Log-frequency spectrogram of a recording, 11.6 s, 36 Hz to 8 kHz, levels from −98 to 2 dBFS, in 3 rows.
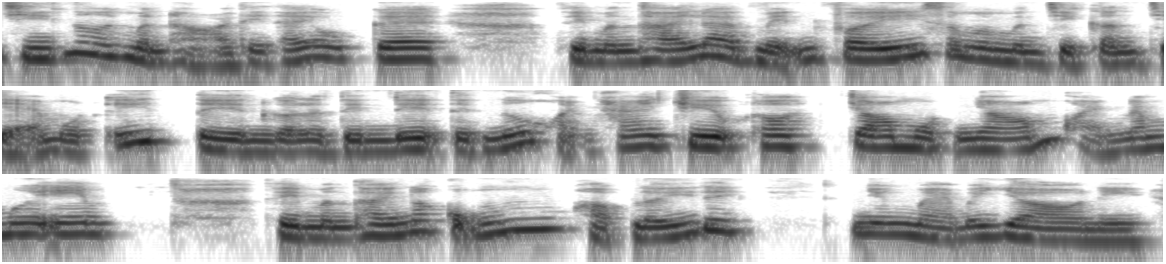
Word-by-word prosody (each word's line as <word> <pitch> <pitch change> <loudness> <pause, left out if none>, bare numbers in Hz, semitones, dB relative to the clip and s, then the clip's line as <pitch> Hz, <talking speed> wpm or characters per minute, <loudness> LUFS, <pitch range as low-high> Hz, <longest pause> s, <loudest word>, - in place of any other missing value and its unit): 9 210 0 +1
thôi. 285 -4 +2
Mình 200 -7 +2
hỏi 165 -4 -9
thì 170 - -4
thấy 190 +3 -1
OK, 210 -2 +2 0.4
thì 190 - +3
mình 170 0 +1
thấy 185 +3 0
là 235 -4 +1
miễn 185 +2 0
phí 205 +5 +5
xong 285 - -4
rồi 200 - +1
mình 165 -3 0
chỉ - - 0
cần 155 0 -3
trả 150 - -3
một 150 -2 -3
ít 285 +5 +3
tiền, 165 -5 +3
gọi 155 0 -2
là, 155 - -3
tiền 155 0 0
điện, 180 - +4
tiền 170 0 -2
nước 220 +7 +3
khoảng - - -11
2.000.000 210 +1 +4
thôi 215 -1 +1 0.2
cho 210 -3 +1
một 190 -4 0
nhóm 175 - -1
khoảng 150 +2 -11
50 210 +4 0
em 220 0 -1 0.6
thì 190 - +6
mình 170 -1 +1
thấy 200 +3 +1
nó 255 +4 -1
cũng 285 +7 +1
hợp - - -7
lý 175 +5 +2
đi. 265 -3 0 0.3
Nhưng 215 -2 0
mà 170 -5 -2
bây 180 +2 -1
giờ 160 -6 0
nè, 140 - -2
195 Hz, 260 wpm, -23 LUFS, 170-215 Hz, 0.6 s, thì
